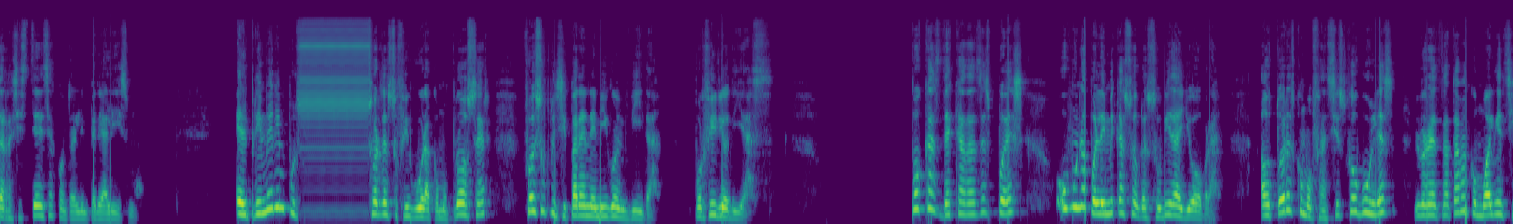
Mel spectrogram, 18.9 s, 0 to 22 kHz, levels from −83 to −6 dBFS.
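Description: From 3.76 to 4.61 s, just before "de su figura como", and again from 10.57 to 11.39 s, a system hang loop repeats one 11.6 ms slice. The result is a steady 86 Hz buzz, which fits a 512-sample buffer.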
